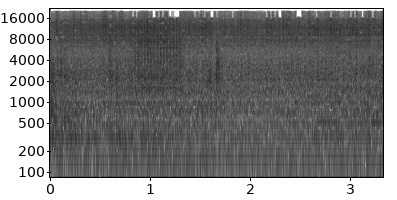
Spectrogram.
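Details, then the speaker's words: 1966 Austin Healey Sprite small four-cylinder, in neutral, after fuel pump replacement: idles on its own with a steady even beat and no stumbles; the old fuel pump was why it wouldn't run. "but yeah she runs on her own that fuel pump was the reason why it wasn't running"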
